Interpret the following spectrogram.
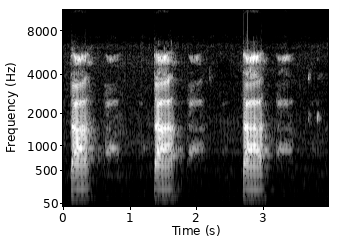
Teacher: জিহ্বার আগা সামনের উপরের দুই দাঁতের গোড়ার সঙ্গে লাগবে। জিহ্বার আগা সামনের উপরের দুই দাঁতের গোড়ার সঙ্গে লাগবে, লেগে উচ্চারিত হবে এরকম ভাবে তা তা তা।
